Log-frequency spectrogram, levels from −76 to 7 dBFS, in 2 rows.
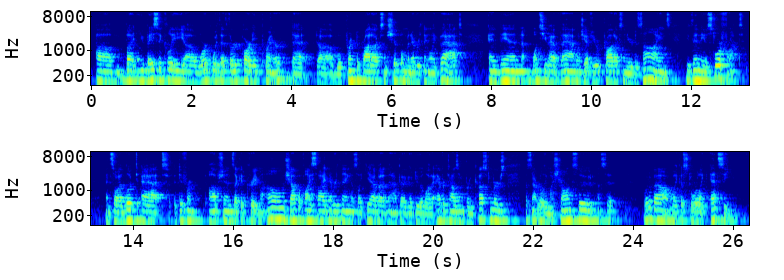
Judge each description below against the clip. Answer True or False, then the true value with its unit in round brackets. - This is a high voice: False (135 Hz)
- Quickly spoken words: True (210 wpm)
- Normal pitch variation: False (2.2 semitones)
